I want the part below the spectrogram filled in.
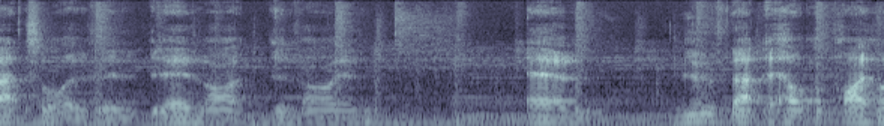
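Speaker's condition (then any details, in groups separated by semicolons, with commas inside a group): Facial palsy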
